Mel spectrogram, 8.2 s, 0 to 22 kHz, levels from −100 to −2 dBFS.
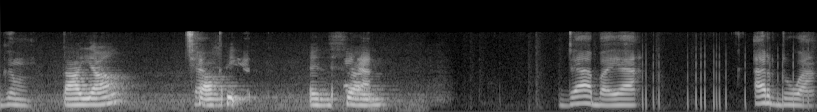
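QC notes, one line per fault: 0.35–0.62 s, 1.6–2.24 s, 2.72–3.35 s, 4.2–4.5 s: echo leak. A faint copy trails the speech by 215 ms at about 35 dB down, about 20 dB down at 2.72 s. The likely cause is a far-end loudspeaker pickup that the echo canceller failed to remove.
0.89–1.37 s, 2.22–2.54 s, 3.34–3.76 s: speech suppressed in double talk. The talker dips by up to roughly 40 dB, likely because the echo canceller attenuated near-end speech during overlap.
6.42–8.17 s: train of clicks. Same-shaped ticks arrive irregularly at 10.7 per second, peaking around 5 dB above the signal, likely from electrical interference or a faulty connection or power supply.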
